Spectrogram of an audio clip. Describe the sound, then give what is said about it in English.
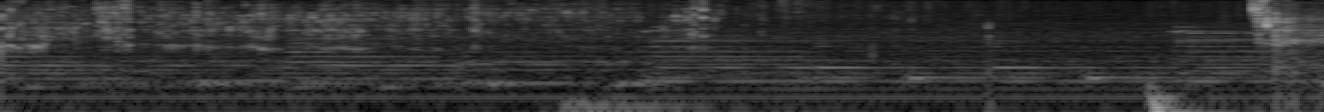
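Coffee trickles and drips into a cup during a public cupping at Crank House Coffee. The liquid sound is steady and soft, with a low tonal hum underneath and a louder splash near the end. “Filling up the cup.”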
